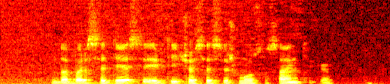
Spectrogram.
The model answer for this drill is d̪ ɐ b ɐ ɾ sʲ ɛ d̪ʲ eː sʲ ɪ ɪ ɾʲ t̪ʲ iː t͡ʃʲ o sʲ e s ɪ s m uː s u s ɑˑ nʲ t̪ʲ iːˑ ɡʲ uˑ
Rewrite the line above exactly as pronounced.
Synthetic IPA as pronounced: d̪ ɐ b ɐ ɾ sʲ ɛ d̪ʲ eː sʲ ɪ ɪ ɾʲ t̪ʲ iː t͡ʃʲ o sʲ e s ɪ ʃ m uː s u s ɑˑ nʲ t̪ʲ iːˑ kʲ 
